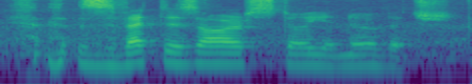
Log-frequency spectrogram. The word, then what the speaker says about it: Svetozar Stojanović: Hey everybody, this is chapter one of how do you pronounce his name? Zvetazar Stoyan Novich.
